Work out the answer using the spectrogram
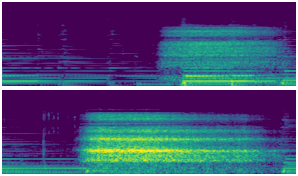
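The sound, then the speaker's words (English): A slow, deep breath in and then out, part of a calming dragon-breath exercise. Two long, airy hisses, the exhale louder and longer, over soft, steady background music. “Then one more deep dragon breath in and out.”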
